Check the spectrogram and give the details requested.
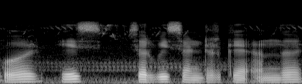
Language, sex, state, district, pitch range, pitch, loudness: Hindi, male, Chandigarh, Chandigarh, 105-120 Hz, 110 Hz, -19 LUFS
